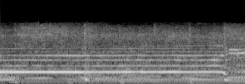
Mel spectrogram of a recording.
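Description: A man singing one long held note, steady in pitch, over a backing track with guitar.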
